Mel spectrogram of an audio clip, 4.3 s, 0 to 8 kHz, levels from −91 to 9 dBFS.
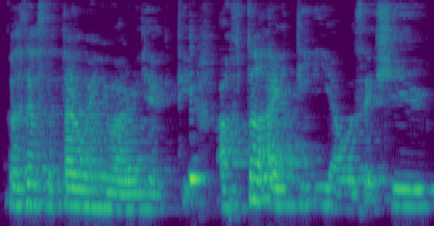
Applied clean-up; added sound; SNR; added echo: classical method WPE with log-MMSE.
